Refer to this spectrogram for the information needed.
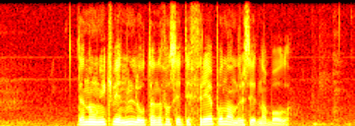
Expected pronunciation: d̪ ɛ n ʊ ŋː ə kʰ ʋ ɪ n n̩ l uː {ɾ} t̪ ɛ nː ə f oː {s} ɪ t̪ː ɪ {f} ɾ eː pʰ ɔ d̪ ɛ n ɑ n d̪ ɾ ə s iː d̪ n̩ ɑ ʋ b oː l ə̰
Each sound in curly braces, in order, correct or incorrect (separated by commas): incorrect, correct, correct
